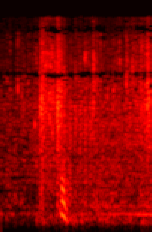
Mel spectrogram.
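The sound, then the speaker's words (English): Soft, steady trickling like running brook water, a faint continuous babble with small splashy fluctuations, heard off the port bow of a ship at sea, with no one speaking. “Sounds like a brook running down a hillside.”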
